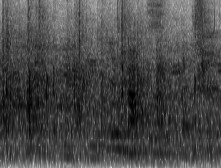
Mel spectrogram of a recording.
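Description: A crowd of people clapping steadily, a dense, crackling patter of many hands that holds at an even, fairly loud level throughout without fading.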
